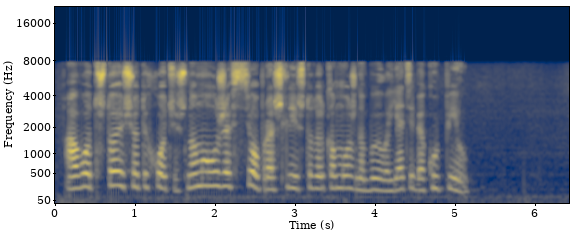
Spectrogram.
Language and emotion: Russian, neutral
